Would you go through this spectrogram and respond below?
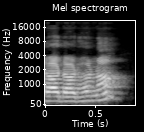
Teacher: जो ट वर्ग है इसमें हम लोग किसका प्रयोग करते हैं मूर्धन का प्रयोग करते हैं लेकिन साथ में किसका प्रयोग करते हैं हम लोग रा का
